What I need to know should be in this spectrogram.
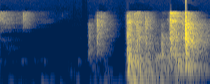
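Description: A door latch clicks as a door handle is turned.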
